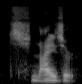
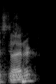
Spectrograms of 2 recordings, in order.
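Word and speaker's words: Snyder: name um isn't it Dan something schneer no yeah Dan yeah Dan Snider is it yeah Dan Snider there you go I said it I said it wrong but Dan Snider yep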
